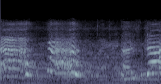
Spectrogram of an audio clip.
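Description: A high voice wailing in three long downward pitch slides over background music, sounding like exaggerated crying.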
